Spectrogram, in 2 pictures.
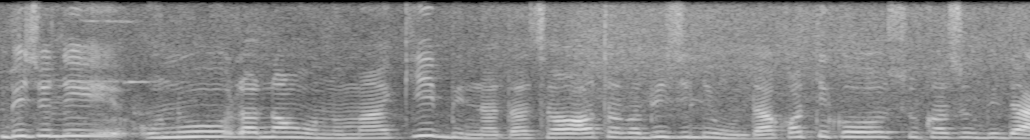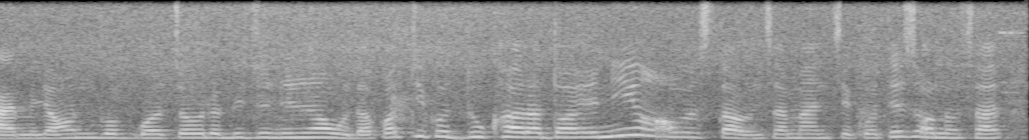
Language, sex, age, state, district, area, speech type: Nepali, female, 18-30, West Bengal, Kalimpong, rural, spontaneous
